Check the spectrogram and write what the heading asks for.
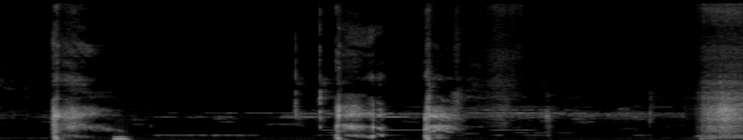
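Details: Several harsh coughs and throat clears in an uneven run with laughter and faint music, in a three-minute long cough challenge; the woman says she really has a bad cough from a cold, now easing, partly forced.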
